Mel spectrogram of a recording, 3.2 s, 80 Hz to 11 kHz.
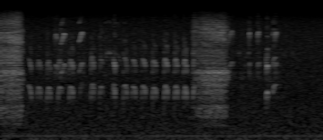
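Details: Western barn owls at a webcam nest, Riet Vell, Ebro Delta, Spain, 2023, chicks tucked under the mother: a loud hiss, then a rapid run of about a dozen clicking chirps, another hiss and more chirps.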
